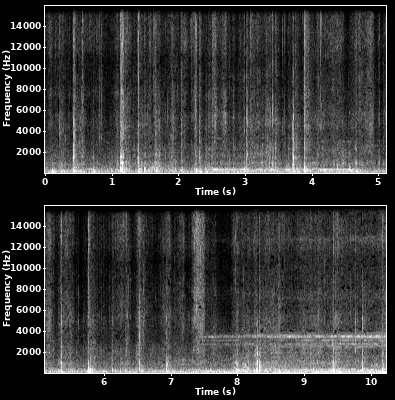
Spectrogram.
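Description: Corrugated cardboard shipping box being torn open by hand: irregular crackling, scraping and ripping of cardboard and tape. The packing is stiff and hard to tear. A faint steady high tone sounds over the last few seconds.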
